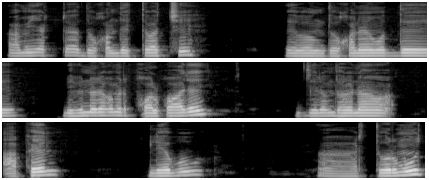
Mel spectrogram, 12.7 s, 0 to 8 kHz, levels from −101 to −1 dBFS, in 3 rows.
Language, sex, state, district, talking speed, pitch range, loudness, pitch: Bengali, male, West Bengal, Malda, 95 wpm, 145-180 Hz, -27 LUFS, 150 Hz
